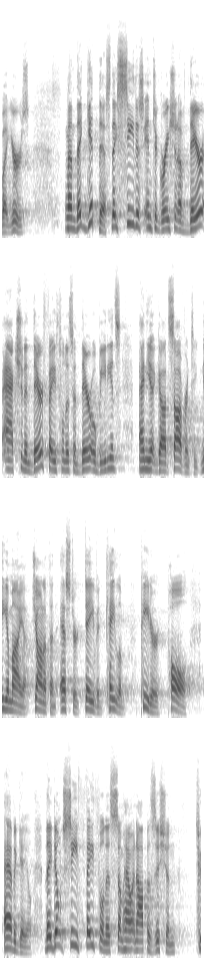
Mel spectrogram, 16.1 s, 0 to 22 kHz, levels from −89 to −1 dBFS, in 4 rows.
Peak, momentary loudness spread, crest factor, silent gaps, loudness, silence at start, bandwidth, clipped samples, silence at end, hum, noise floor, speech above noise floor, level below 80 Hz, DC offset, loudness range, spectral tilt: -16 dBFS; 10 LU; 20 dB; none; -36 LUFS; 0 s; 13.5 kHz; under 0.1%; 0 s; none; -63 dBFS; 27 dB; -86 dBFS; under 0.1%; 3 LU; -3.5 dB/octave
